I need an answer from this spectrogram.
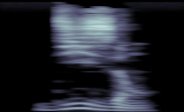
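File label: "disant", French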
